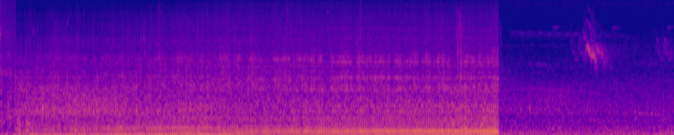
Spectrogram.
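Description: A vehicle engine running with a steady low hum that slowly grows louder, then cuts off abruptly about six seconds in. A few short bird chirps follow near the end.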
